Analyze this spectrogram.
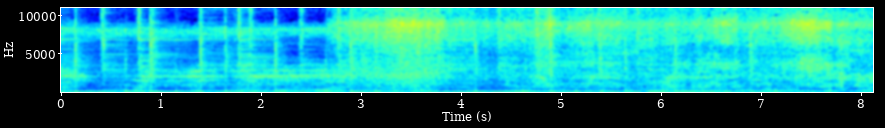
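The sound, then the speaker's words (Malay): A clinic boat carrying vaccines and health workers travels along a shallow river in Mukim Pensiangan, its steady motor hum blending with continuous rushing, splashing water, loud and unbroken throughout with no voices. “Baik, ini kami sekali lagi terpaksa berhenti dan semua terpaksa menuruni bot kerana laluan untuk bot masih lagi cetek, dan ketika ini jurumudi sedang mencantas dahan-dahan pokok dan juga lalang yang berada di sekeliling untuk memudahkan kami”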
